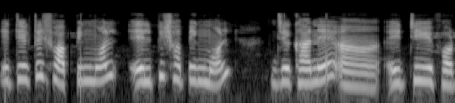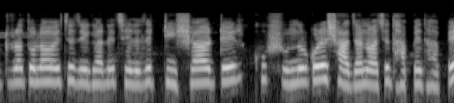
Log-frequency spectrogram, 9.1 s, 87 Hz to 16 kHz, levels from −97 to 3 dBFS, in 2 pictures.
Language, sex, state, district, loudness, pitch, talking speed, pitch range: Bengali, female, West Bengal, North 24 Parganas, -27 LUFS, 255 Hz, 165 wpm, 235-275 Hz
